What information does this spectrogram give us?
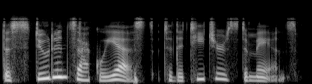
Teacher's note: i would have put stress on the end acquiesced acquiesced but i'm putting the stress for the sentence on students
